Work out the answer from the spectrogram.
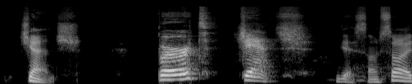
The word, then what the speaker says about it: Jansch: passed away though until did you say janice janich how do you say it i gotta watch who jamsh okay everybody listening let's try it all together now bert chanch bert yes i'm sorry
